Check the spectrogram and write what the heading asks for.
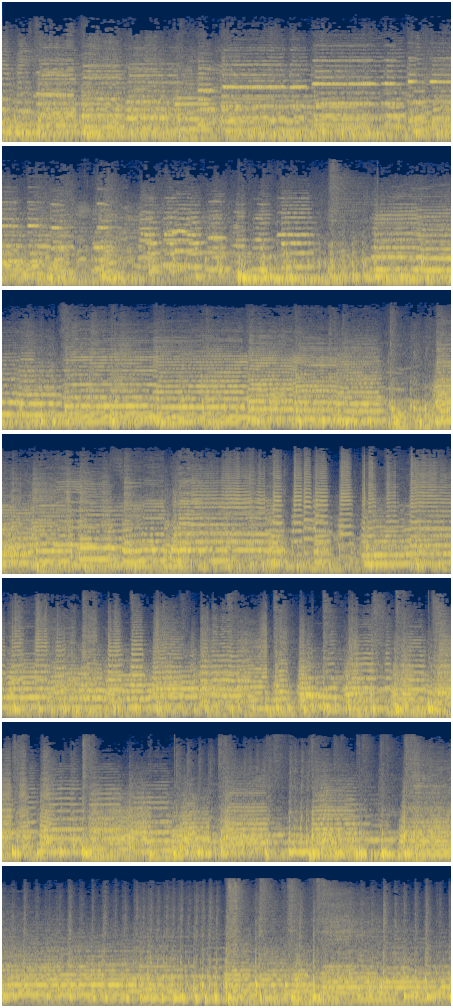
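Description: High school marching band playing a tune on the march: brass and saxophones carrying the melody over sousaphones, with steady drum hits throughout.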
